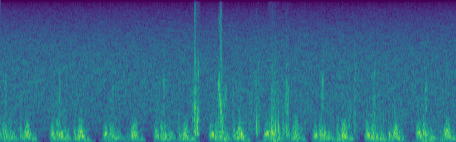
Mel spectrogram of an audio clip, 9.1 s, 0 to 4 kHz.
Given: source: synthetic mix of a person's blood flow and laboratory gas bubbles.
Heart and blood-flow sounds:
Doppler ultrasound of blood flow; precordium
3.83-4.00 s: bubbles
4.34-4.54 s: bubbles
5.10-5.19 s: bubbles
5.36-5.79 s: bubbles
From the record:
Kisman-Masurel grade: 223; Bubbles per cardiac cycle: several, 3 to 8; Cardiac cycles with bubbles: 10 to 50%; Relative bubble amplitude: loud (0.450 to 0.775); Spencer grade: 2 (many but less than half of the cardiac periods contain bubble signals, singularly or in groups); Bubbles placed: only in the low amplitude regions of the cardiac cycle

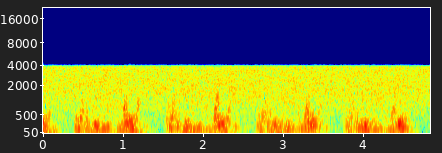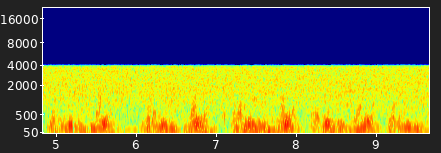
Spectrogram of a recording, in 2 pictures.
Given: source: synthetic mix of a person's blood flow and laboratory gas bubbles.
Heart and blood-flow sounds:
Doppler ultrasound of blood flow; precordium
7.07-7.13 s: bubbles
From the record:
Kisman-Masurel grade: 111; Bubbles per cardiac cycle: 1 to 2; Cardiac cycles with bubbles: 1 to 10%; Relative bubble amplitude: barely perceptible (0.100 to 0.250); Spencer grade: 1 (occasional bubble signal discernible with the cardiac motion signal, with majority of cardiac periods free of bubbles); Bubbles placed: only in the low amplitude regions of the cardiac cycle

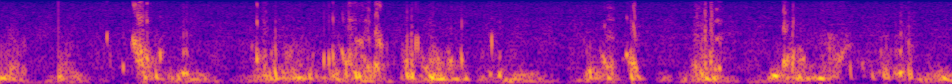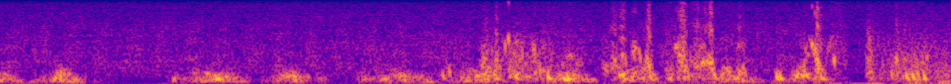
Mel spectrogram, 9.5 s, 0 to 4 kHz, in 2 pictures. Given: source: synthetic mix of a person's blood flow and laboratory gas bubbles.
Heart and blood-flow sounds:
Doppler ultrasound of blood flow; precordium
0.00-0.14 s: bubbles
0.29-0.38 s: bubbles
0.49-0.97 s: bubbles
1.24-2.36 s: bubbles
2.43-2.55 s: bubbles
2.92-3.24 s: bubbles
3.41-3.63 s: bubbles
3.86-4.76 s: bubbles
6.94-7.69 s: bubbles
7.76-8.51 s: bubbles
8.61-8.71 s: bubbles
8.75-8.97 s: bubbles
9.12-9.44 s: bubbles
From the record:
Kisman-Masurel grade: 333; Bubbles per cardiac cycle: rolling drumbeat, 9 or more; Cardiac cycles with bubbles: 50 to 99%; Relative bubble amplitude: loud (0.450 to 0.775); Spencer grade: 3 (all of the cardiac periods contain showers or single bubble signals, but not dominating or overriding the cardiac motion signals); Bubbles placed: anywhere in the cardiac cycle

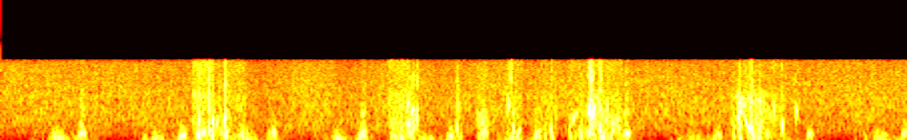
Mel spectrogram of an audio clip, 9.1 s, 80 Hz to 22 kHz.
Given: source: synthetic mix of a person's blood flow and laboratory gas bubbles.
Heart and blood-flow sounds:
Doppler ultrasound of blood flow; precordium
1.92-2.44 s: bubbles
3.86-4.21 s: bubbles
4.52-4.62 s: bubbles
4.73-4.88 s: bubbles
5.04-5.22 s: bubbles
5.39-5.54 s: bubbles
5.65-6.21 s: bubbles
7.29-7.86 s: bubbles
7.92-7.98 s: bubbles
From the record:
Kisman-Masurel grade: 223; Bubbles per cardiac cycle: several, 3 to 8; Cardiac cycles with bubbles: 10 to 50%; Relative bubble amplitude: loud (0.450 to 0.775); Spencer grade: 2 (many but less than half of the cardiac periods contain bubble signals, singularly or in groups); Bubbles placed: only in the low amplitude regions of the cardiac cycle

